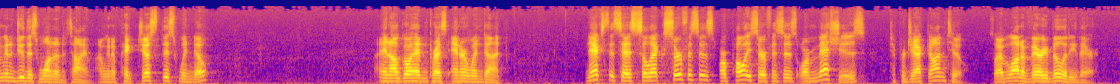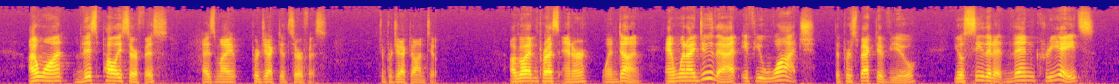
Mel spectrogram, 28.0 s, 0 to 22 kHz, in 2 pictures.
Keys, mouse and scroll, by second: 1.1-6.3 drag, 6.3 Return, 7.1 Return, 15.3 click, 25.2 Return, 27.3 scroll.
